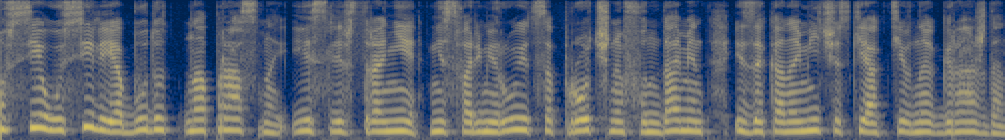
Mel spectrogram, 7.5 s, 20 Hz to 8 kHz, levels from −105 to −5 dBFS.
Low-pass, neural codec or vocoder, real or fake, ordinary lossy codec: none; none; real; none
